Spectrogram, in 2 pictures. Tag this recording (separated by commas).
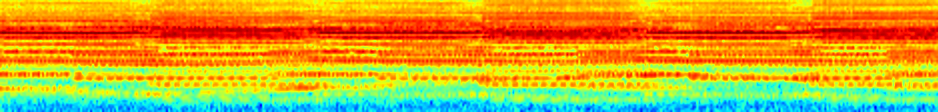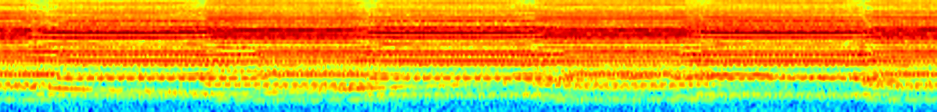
fire truck siren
